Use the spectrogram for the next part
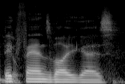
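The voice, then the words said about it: Put-on Australian accent. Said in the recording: “That's a very good Australian accent ... No, it was pretty bad.”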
